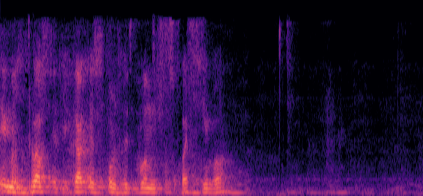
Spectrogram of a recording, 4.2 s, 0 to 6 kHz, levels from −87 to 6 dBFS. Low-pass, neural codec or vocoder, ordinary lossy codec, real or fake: 5.4 kHz; codec, 24 kHz, 1.5 kbps, HILCodec; AAC, 24 kbps; fake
